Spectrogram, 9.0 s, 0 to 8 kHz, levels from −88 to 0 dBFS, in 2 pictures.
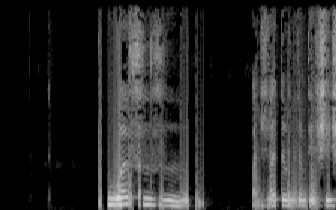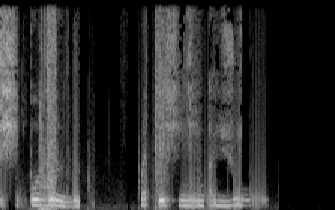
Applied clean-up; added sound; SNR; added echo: none; Tearing; 11 dB; none.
